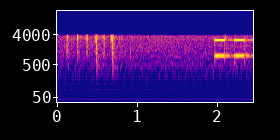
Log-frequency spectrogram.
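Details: Desktop with Pentium 3 Coppermine 733 MHz at power-on: keyboard clicks, then two short, clear mid-pitch beeps, the POST warning that CMOS settings are wrong, prompting F1 to run setup.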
